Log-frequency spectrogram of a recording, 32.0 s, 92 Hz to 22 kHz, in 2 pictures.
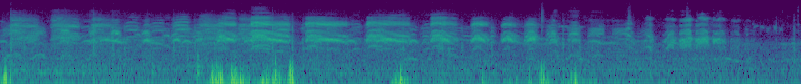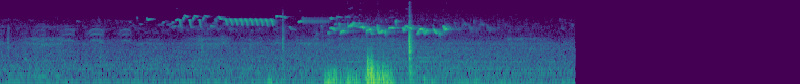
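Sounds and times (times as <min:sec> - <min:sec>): gulls calling: 0:00.0 - 0:25.3.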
